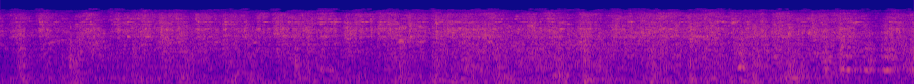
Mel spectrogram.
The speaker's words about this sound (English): In fact, when we first talked to him, he hadn't even checked his own lotto ticket, so he rolled up the metal doors to open the store up.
